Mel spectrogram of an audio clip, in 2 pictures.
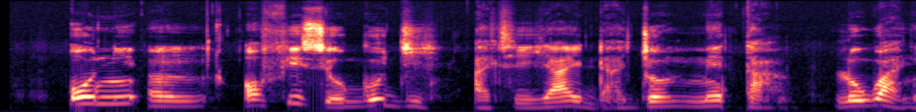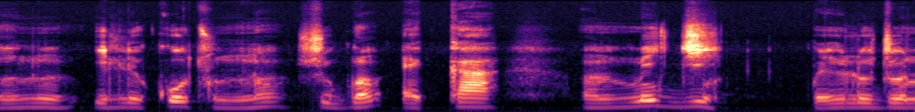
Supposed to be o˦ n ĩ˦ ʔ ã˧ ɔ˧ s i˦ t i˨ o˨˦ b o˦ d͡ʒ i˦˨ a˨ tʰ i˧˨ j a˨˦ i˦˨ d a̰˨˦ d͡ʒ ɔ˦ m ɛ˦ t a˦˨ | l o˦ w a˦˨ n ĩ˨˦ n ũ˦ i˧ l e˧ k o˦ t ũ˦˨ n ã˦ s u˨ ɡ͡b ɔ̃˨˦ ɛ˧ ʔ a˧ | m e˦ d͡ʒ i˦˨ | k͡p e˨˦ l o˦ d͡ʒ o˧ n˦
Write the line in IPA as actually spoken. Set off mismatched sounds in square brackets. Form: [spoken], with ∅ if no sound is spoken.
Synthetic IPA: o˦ n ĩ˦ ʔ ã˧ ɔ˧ [f] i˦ [s] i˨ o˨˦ [ɡ] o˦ d͡ʒ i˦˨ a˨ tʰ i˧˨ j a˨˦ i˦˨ d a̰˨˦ d͡ʒ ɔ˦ m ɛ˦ t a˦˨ | l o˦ w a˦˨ n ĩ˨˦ n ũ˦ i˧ l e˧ k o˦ t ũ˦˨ n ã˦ [ʃ] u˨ ɡ͡b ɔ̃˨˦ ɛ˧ [k] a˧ | m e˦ d͡ʒ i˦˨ | k͡p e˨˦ l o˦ d͡ʒ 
